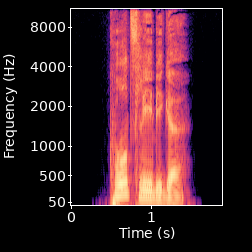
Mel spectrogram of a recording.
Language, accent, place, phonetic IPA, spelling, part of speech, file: German, Germany, Berlin, [ˈkʊʁt͡sˌleːbɪɡə], kurzlebige, adjective, De-kurzlebige.ogg
- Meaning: inflection of kurzlebig: 1. strong/mixed nominative/accusative feminine singular 2. strong nominative/accusative plural 3. weak nominative all-gender singular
